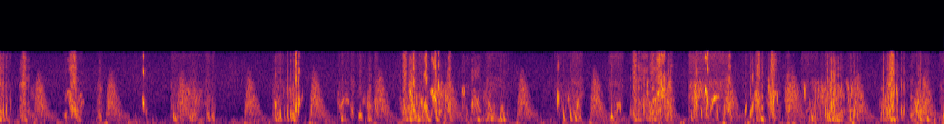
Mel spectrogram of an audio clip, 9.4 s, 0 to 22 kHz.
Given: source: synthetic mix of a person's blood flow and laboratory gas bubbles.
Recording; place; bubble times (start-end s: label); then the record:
Doppler ultrasound of blood flow; subclavian vein
0.00-0.12 s: bubbles
0.20-0.41 s: bubbles
0.64-0.85 s: bubbles
0.97-1.05 s: bubbles
1.41-1.49 s: bubbles
1.70-2.17 s: bubbles
2.72-3.03 s: bubbles
3.38-3.79 s: bubbles
3.99-4.56 s: bubbles
4.62-5.09 s: bubbles
5.54-5.85 s: bubbles
6.08-6.25 s: bubbles
6.29-6.76 s: bubbles
6.89-7.35 s: bubbles
7.42-7.82 s: bubbles
7.84-7.95 s: bubbles
8.02-8.62 s: bubbles
8.79-9.34 s: bubbles
9.40-9.45 s: bubbles
From the record:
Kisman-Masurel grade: 233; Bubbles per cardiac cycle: several, 3 to 8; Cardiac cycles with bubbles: 50 to 99%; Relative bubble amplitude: loud (0.450 to 0.775); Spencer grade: 3 (all of the cardiac periods contain showers or single bubble signals, but not dominating or overriding the cardiac motion signals); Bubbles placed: anywhere in the cardiac cycle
